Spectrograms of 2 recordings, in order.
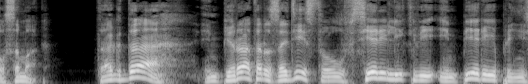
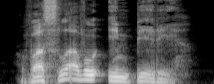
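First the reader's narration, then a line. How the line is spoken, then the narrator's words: Quiet reply. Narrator (Russian): тихо ответил паладин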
